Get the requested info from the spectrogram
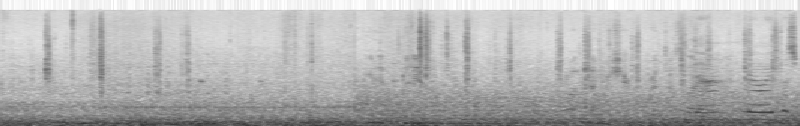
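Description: Car driving along an open road, heard from inside the cabin: a steady low rumble of engine and tyres, with scattered light clicks. A voice comes in briefly near the end.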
